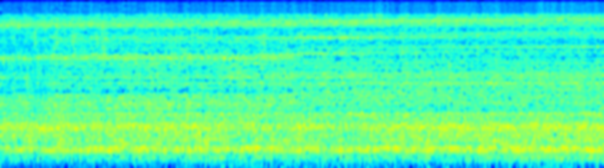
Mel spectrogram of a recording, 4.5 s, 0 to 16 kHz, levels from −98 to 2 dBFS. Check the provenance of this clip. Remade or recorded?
recorded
